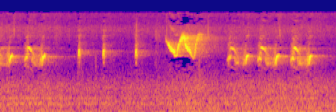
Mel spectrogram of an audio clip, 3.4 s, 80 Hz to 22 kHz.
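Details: Nightingale singing in June 2015 in woodland by a home: a string of quick pulsed notes, one loud buzzy sweep, then fast warbled chatter.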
